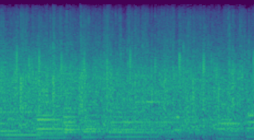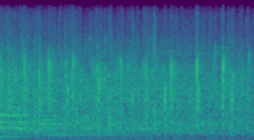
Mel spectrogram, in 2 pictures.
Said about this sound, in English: Come on, won't you clap your hands and thank the Lord. He's forgiven you.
